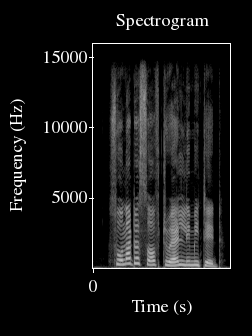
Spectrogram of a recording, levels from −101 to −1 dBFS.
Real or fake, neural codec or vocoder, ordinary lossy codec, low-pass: real; none; none; 14.4 kHz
